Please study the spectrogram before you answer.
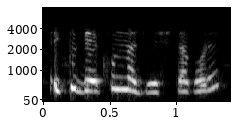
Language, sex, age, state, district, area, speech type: Bengali, female, 18-30, West Bengal, Darjeeling, urban, conversation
